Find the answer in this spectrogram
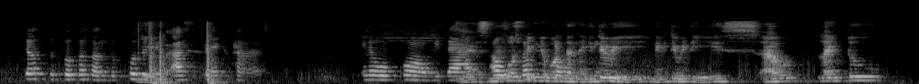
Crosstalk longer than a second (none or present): present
